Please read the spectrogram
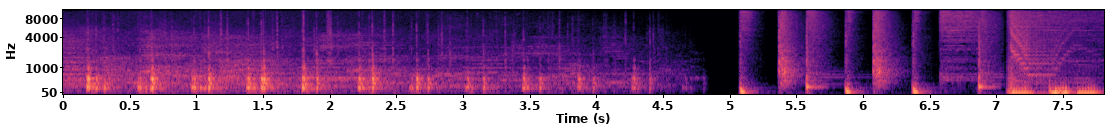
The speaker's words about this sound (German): Wir schwingen uns jetzt auf die Pferde und reiten weiter in den Bundesrat.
